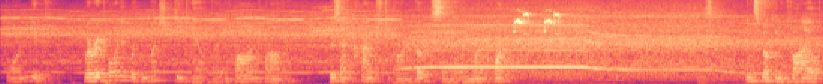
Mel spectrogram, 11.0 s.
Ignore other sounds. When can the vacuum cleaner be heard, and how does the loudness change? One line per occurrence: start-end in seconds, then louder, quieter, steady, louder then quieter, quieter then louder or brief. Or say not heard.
0.0-10.9 louder then quieter.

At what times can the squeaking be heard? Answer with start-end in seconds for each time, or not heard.
6.8-7.5.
